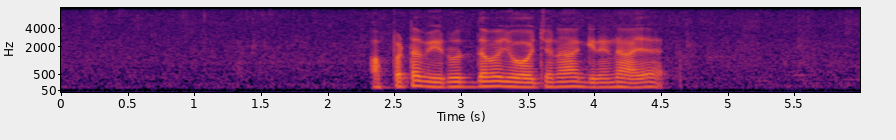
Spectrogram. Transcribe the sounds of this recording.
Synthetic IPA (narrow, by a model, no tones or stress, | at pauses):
ɐpəʈəʋiɾud̪ʱːəʋəjoːd͡ʒənaːɡiɾinəɐjə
